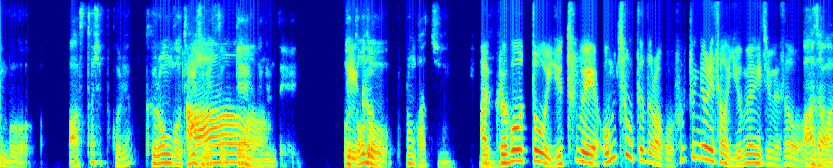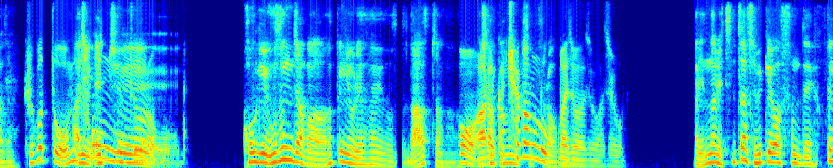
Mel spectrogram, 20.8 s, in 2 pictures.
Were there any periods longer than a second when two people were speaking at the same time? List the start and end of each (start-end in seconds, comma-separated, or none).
11.3-12.5, 16.1-17.6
